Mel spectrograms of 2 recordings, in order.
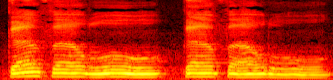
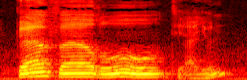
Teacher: ini ada Ro berharakat dhomah dibaca tebal kemudian ada dhomah diikuti wau sukun sehingga dia harus dipanjangkan dua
